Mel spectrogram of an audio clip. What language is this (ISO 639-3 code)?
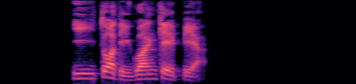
nan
